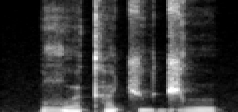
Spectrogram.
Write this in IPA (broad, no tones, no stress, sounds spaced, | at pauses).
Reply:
ʁʷ a kʰ a t͡ʃ ʉ d͡ʒ ɤ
